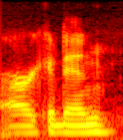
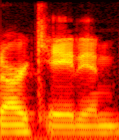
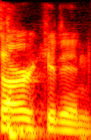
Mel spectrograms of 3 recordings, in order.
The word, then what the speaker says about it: Arkadin: __ ] about mr arkadin and i'm not going to say it arcadian because i think that is horseshit you know what i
